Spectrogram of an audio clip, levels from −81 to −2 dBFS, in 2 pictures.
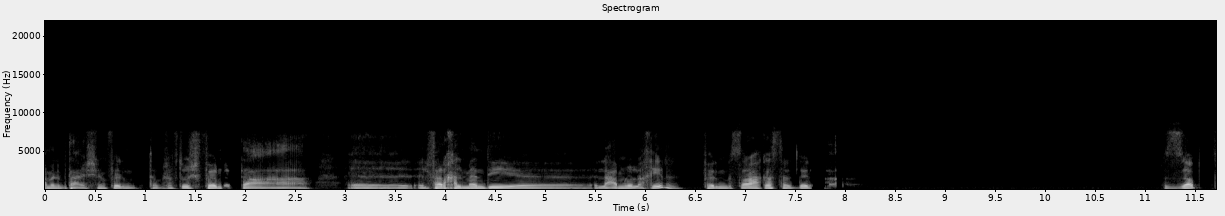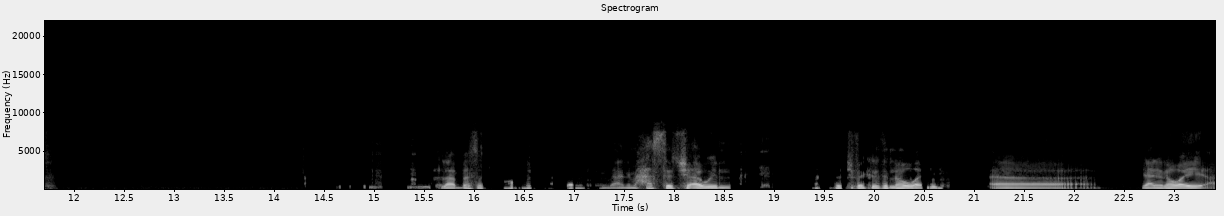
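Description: From 7.50 to 8.05 s a faint second voice sits some 20 dB under the speech. This is the other side's voice leaking through, most likely because the device's loudspeaker output reached its microphone and the echo canceller did not remove all of it. Inside that window, at 7.66 to 7.83 s, the talker drops by something like 40 dB for around 150 ms. That is speech suppressed in double talk, likely the canceller ducking everything because it could not tell the local voice from the echo while both sides spoke.

Leakage returns from 14.29 to 15.67 s, again around 20 dB down. From 16.08 to 17.30 s the speech is cut back for about a second in total. A short dip follows at 18.57 to 18.80 s, overlapping a fainter thread of the other voice from 18.65 to 18.98 s at roughly 25 dB down. The last suppression runs across 19.39 to 21.18 s, losing some 700 ms in pieces. A brief scrap of the far voice, about 30 dB down, surfaces at 20.69 to 20.77 s.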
